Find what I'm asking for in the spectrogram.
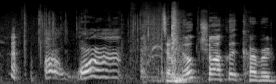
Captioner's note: arin, crying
